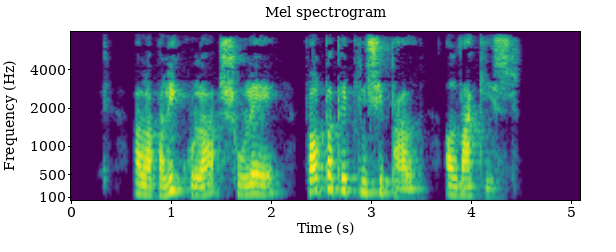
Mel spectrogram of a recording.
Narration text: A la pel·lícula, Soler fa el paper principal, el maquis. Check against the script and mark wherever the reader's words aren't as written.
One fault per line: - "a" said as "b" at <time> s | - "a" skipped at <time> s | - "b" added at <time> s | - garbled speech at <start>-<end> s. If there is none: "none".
none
